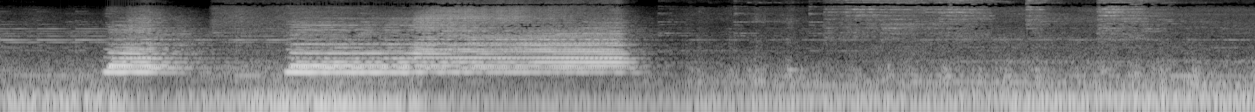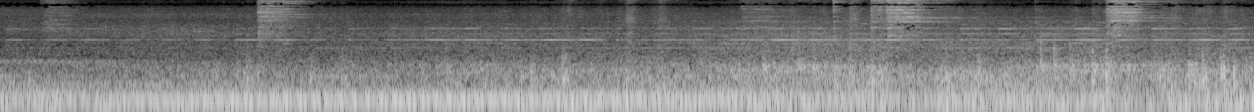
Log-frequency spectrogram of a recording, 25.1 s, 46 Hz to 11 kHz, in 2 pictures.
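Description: Amtrak GE P42DC locomotive horn sounding a short blast about a second in, then a long blast of about three seconds for the grade crossing. After that the double-deck passenger cars pass in a steady low rumble, with wheels clicking over the rail joints and a few clanks. A steady crossing bell rings behind it all.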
